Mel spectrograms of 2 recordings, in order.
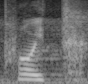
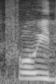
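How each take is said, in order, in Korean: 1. 이 이름은 날카로운 t 소리로 끝납니다. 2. 이 이름은 부드러운 d 소리로 끝납니다. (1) "요즘 프로이트 이렇게 발음하더라고요" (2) "옛날에는 프로이드 이렇게 했는데"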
